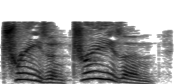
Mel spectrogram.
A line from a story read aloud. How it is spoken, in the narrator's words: Athaliah tore her clothes in distress and shouted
